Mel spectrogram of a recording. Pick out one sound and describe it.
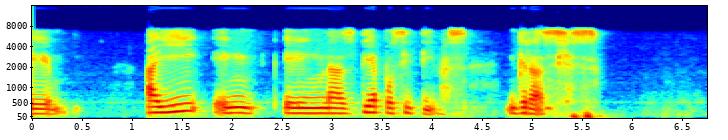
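A middle-aged woman speaks calmly into a close microphone.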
